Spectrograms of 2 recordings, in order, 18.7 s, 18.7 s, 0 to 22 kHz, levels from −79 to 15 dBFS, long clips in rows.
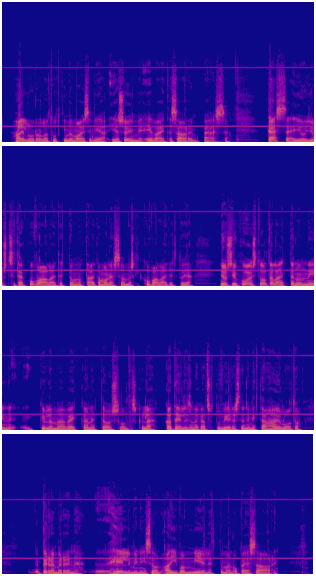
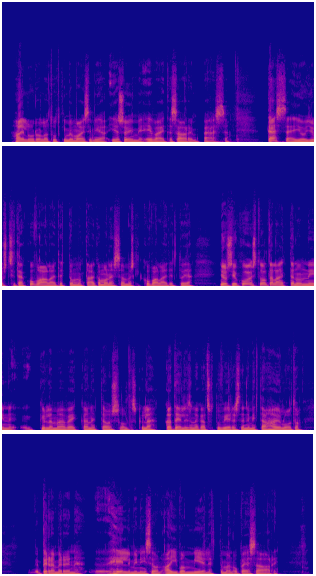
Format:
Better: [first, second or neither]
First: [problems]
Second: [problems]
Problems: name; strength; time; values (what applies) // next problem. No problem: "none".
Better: second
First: high-pitched whine; noticeable; throughout; 2.5 kHz, 15 dB below the speech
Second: none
